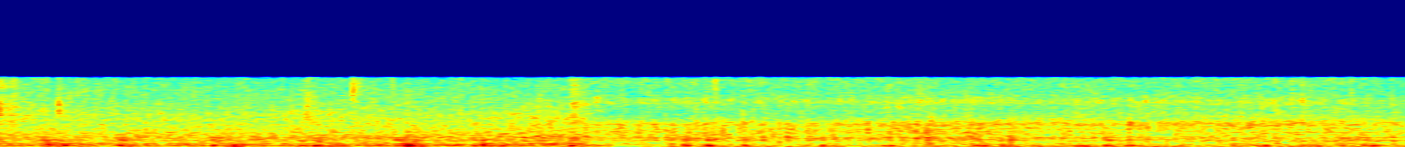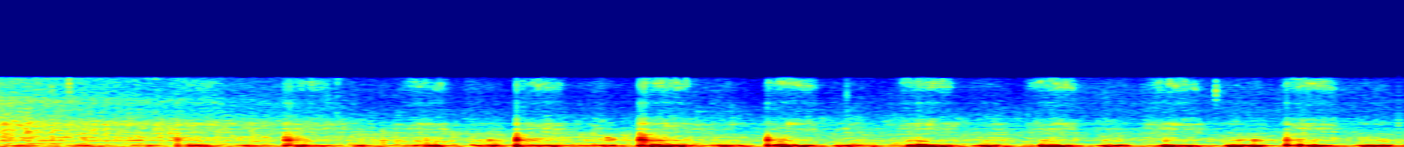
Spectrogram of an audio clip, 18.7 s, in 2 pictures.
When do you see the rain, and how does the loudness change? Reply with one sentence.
You can hear the rain from 0.0 to 18.6 s, getting quieter.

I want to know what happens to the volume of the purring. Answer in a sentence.
The volume of the purring goes up.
